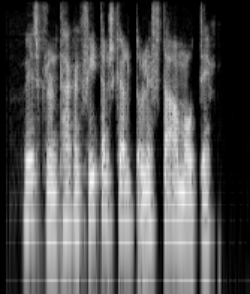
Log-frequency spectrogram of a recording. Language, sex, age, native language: Icelandic, male, 20-29, Icelandic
